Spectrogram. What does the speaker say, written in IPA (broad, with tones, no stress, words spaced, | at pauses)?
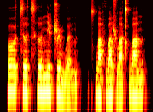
o˥ʊ̯ t͡sɹ̩˥t͡sʰɹ̩˥ n̪i˥˧ ʈ͡ʂɻ̩˥˩mwə˨˩˦n | t̪ʰwä˥˧fwä˥˩ʂwä˧˥kʰwa˥n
